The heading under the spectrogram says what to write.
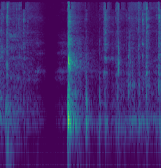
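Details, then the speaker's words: Refrigerator with ice packed around the evaporator fan, unplugged and turned by hand: brittle clicks and scrapes as the blade drags through the ice, also causing poor ice making. "lo ven el abanico y lo oyen y le doy vuelta si lo están viendo el hielo ese es el ruido que está haciendo"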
